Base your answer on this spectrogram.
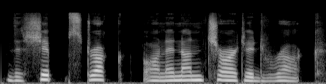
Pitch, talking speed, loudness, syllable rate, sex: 180 Hz, 130 wpm, -17 LUFS, 3.4 syllables/s, female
